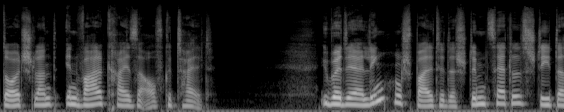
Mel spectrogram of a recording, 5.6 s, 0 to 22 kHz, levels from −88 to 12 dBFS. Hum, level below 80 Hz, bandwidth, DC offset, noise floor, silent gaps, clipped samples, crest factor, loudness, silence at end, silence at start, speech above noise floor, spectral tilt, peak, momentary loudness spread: none; -58 dBFS; 16.5 kHz; under 0.1%; -53 dBFS; none; under 0.1%; 18 dB; -25 LUFS; 0 s; 0.05 s; 29 dB; -5.5 dB/octave; -8 dBFS; 11 LU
